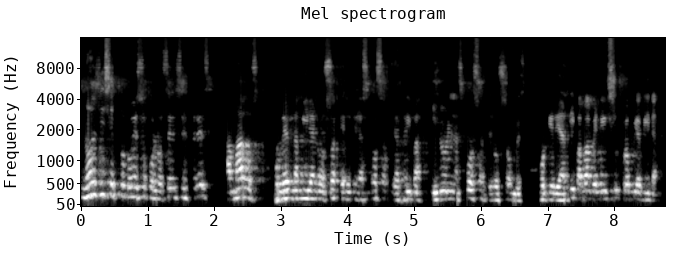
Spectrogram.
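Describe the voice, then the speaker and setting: Impassioned Mexican pastor, echoey hall. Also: male voice, fairly high pitch. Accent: Mexican Spanish. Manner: impassioned preaching, swings from quiet to loud exhortation. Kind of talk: sermon. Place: church hall. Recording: echoey church room.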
